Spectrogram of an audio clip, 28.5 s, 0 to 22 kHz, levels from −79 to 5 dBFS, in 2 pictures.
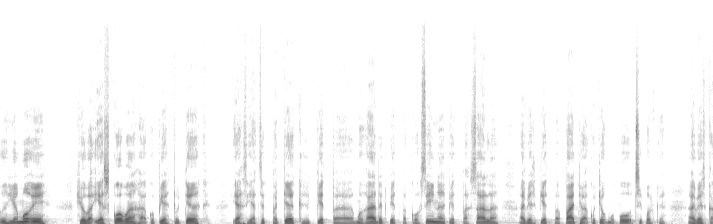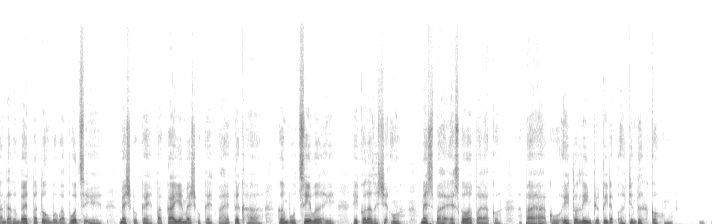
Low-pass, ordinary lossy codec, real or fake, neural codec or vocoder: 19.8 kHz; none; real; none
